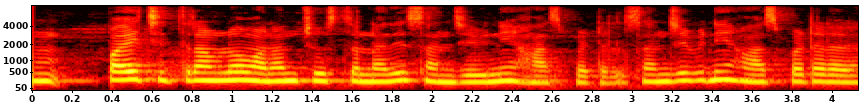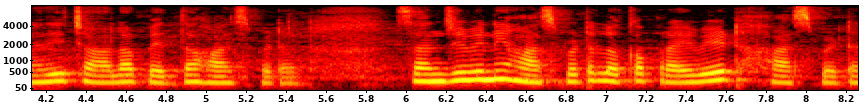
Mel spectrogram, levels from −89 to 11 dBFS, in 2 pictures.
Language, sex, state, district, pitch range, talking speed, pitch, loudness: Telugu, female, Andhra Pradesh, Anantapur, 195-240 Hz, 160 wpm, 220 Hz, -18 LUFS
